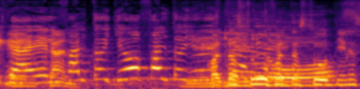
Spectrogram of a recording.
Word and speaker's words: Cannes: No, Cannes, la pronunciación es Cannes siempre. Cannes.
